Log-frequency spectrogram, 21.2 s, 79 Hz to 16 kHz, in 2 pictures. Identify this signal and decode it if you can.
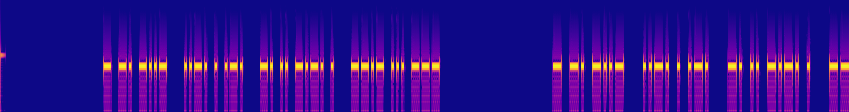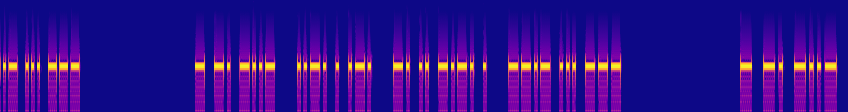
Morse code, heard as a keyed tone, about 30 wpm, 700 Hz. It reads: TNX FER NICE QSO TNX FER NICE QSO TNX FER NICE QSO TNX
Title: Speed-Racing Common QSO Phrases - 25wpm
